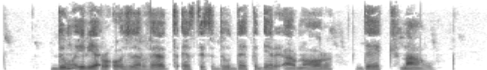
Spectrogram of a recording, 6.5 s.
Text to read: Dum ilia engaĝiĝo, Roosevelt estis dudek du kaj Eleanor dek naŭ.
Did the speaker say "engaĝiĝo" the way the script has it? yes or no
no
